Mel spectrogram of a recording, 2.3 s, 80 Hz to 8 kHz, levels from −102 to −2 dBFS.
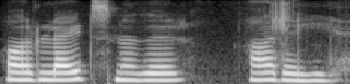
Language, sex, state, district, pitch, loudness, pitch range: Hindi, female, Himachal Pradesh, Shimla, 245 Hz, -16 LUFS, 230-245 Hz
